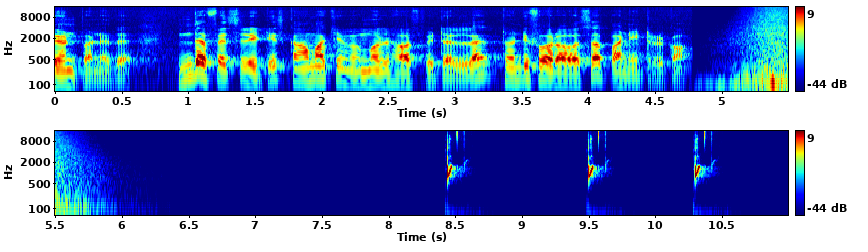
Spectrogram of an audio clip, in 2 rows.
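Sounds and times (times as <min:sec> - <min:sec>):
whoosh sound effect: 0:04.8 - 0:06.4.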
